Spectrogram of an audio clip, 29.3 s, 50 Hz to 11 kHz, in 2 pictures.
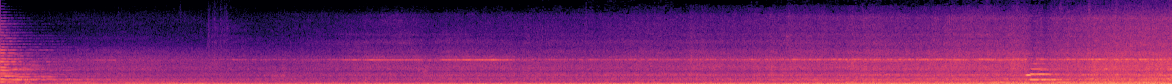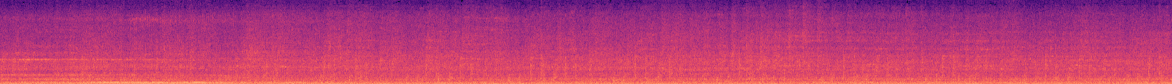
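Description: A train approaching and passing, hauled by a diesel locomotive. A horn blast ends just after the start and a short toot comes about 13 s in. The rumble and clatter of the wagons on the rails grows louder until about halfway through, then holds steady.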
